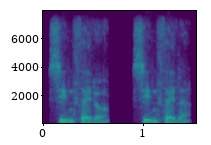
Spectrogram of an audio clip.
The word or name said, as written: sincero-a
